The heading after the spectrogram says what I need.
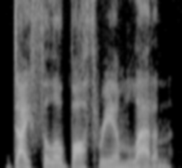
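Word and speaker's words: Diphyllobothrium latum: Dilobaum latt pronounced dyobrium latt the giant fish tapeworm of humans is acquired by eating raw or insufficiently cooked freshwater fish.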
